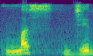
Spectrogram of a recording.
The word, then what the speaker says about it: مسجد: انہوں نے مسجد بولا، تو مسجد ہے، یہ درست تلفظ اس کا، بہت سارے لوگ اس میں غلطی کا شکار ہو جاتے ہیں۔ آگے ہے احاطے، مسجد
